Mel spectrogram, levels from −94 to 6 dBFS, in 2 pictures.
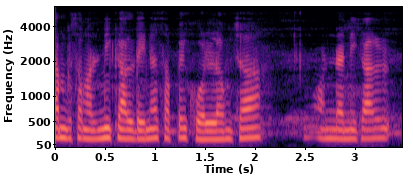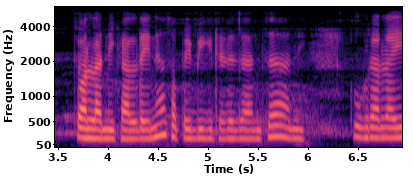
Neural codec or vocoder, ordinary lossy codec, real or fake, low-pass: none; none; real; 5.4 kHz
